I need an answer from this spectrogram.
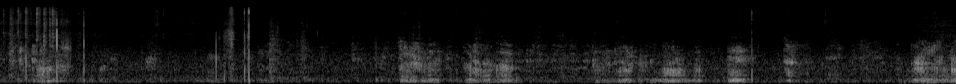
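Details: Two German Shepherds at play, Abbey, a brown 16-month-old female, and Bear, a silver 9-month-old male: low growling bursts come and go among panting, scuffling and sharp knocks.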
